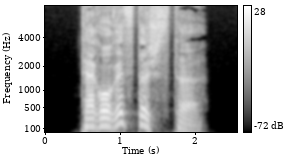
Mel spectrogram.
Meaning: inflection of terroristisch: 1. strong/mixed nominative/accusative feminine singular superlative degree 2. strong nominative/accusative plural superlative degree
- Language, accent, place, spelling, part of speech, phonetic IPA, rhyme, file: German, Germany, Berlin, terroristischste, adjective, [ˌtɛʁoˈʁɪstɪʃstə], -ɪstɪʃstə, De-terroristischste.ogg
